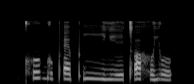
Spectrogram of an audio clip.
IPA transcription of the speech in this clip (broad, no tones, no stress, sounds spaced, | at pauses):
kʰ o ɡ o pʼ æ pʼ iː lʲ eː tʼ ɒ h o j o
